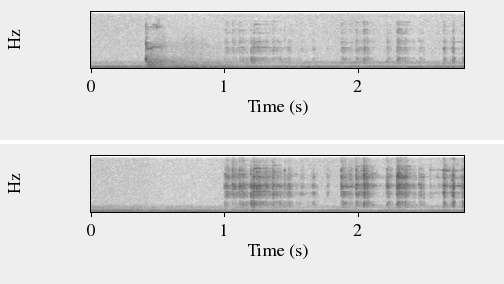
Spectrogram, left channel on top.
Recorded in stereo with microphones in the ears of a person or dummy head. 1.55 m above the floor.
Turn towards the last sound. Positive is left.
turn(degrees=-85)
